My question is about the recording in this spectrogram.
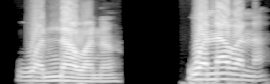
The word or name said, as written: guanabana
